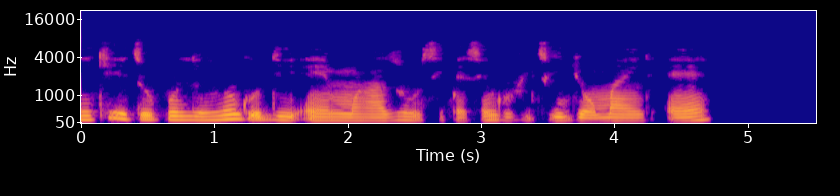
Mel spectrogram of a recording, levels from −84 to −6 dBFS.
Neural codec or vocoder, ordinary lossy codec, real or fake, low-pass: none; none; real; none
